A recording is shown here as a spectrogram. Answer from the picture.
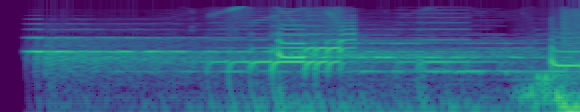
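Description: Synthesized intro sound effect: held electronic tones with a quick flurry of short chirping beeps about a second in.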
